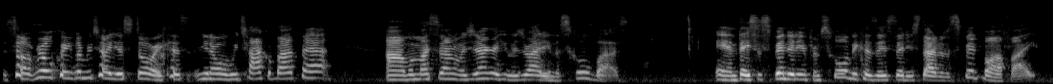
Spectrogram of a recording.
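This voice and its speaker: A woman's voice: a little high, fairly quick, fairly bright tone, poor audio. A woman with a Southern American accent, a guest in a panel conversation, earnestly building her points through stories.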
